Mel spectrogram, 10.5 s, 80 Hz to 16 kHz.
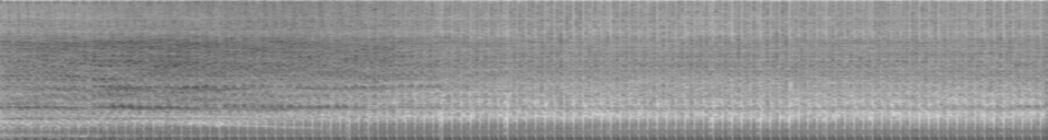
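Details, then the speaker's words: Warm idle of a 2002 Honda RC51 V-twin with the fast idle lever down in the normal run position: steady, even, deep beat at about 214 pulses a minute, no misses or clatter; healthy warm engine. "As you hear it start up, the fast idle lever is down to the normal run position."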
